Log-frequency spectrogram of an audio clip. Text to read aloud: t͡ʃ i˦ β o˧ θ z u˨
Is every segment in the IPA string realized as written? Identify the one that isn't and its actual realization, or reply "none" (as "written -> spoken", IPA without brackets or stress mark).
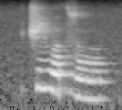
none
